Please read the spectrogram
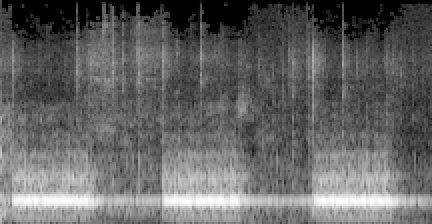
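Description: Live experimental electronic music: a steady electronic drone, with three loud, noisy pulses on the same pitch, each under a second long and about a second and a half apart.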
